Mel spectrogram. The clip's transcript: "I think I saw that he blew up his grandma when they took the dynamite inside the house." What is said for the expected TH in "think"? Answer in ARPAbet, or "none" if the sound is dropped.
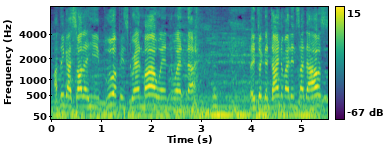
TH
